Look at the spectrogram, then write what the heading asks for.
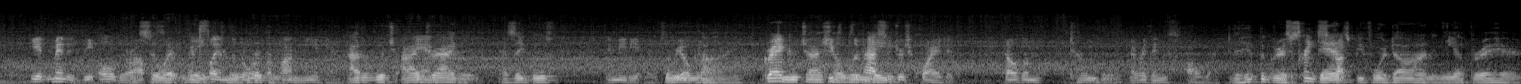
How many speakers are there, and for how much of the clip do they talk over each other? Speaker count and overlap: two, about 50%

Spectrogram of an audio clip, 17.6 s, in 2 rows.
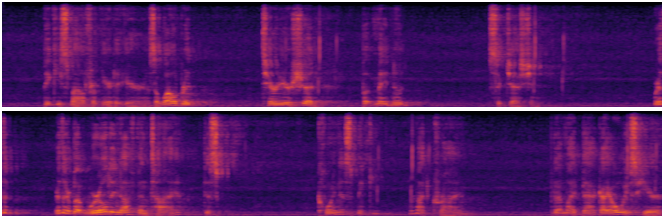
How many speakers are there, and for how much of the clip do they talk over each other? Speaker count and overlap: one, no overlap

